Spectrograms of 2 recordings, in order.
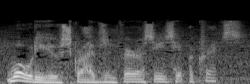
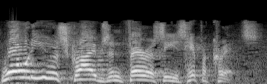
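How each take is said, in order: First: It is said tenderly and caringly. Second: It is said harshly and condemningly.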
